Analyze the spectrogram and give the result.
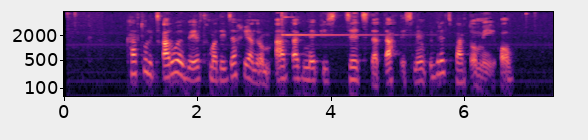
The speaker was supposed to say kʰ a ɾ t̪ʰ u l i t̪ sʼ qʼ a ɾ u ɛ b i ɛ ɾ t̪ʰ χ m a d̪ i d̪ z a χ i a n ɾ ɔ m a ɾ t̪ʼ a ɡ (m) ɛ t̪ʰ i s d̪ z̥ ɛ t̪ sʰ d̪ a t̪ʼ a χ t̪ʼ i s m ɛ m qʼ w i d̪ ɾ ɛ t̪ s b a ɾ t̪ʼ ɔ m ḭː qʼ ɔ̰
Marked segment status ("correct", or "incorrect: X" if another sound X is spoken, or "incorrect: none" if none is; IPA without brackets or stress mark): correct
